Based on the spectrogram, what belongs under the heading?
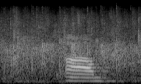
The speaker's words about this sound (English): I noticed that most of you applauded.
